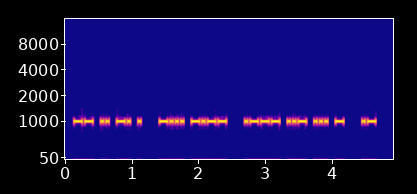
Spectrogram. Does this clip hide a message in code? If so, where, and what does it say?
Yes: Morse code from 0.1 to 4.7 s, heard as a keyed tone, about 30 wpm, 1000 Hz. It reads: MINE BY JUST A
